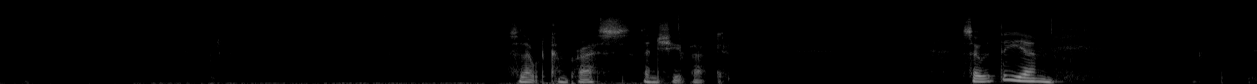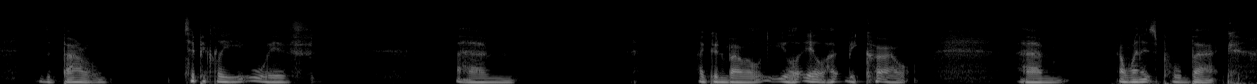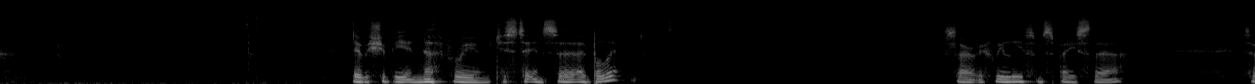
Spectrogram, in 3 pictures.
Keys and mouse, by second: 0.2 alt+right drag, 0.4 alt+right drag, 0.6 alt+drag, 1.0-3.3 drag, 3.3 ctrl+z, 6.0 ctrl+z, 6.7-7.1 drag, 7.1 right drag, 7.3 right drag, 7.5-8.1 drag, 8.3 middle drag, 8.4 right drag, 8.6 click, 10.5 alt+middle drag, 10.7 alt+right drag, 10.9 alt+right drag, 11.4-11.8 drag, 11.9 alt+right drag, 12.1-12.9 alt+drag, 13.1-13.4 alt+middle drag, 13.5-18.2 alt+drag, 18.3 alt+right drag, 18.5 alt+middle drag, 18.7 alt+right drag, 18.9-19.4 alt+drag, 19.6 alt+middle drag, 19.7 alt+right click, 19.9-20.3 alt+drag, 22.8 alt+middle drag, 23.0 alt+right drag, 23.2 alt+drag, 25.3 alt+right click, 25.4 alt+click, 25.7 1, 26.1 shift+x, 26.6 click, 27.5 shift+x, 27.7 alt+click, 28.1 4, 28.5 alt+middle click, 29.0 1, 31.4 4, 31.7 alt+click, 34.4-36.4 drag, 36.5-37.4 alt+drag.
